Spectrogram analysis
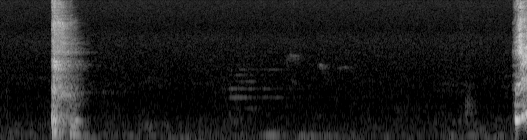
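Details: Harsh cough from a sick nonbinary person (he/they): one harsh, abrupt cough, then quiet, with another forceful burst starting at the end. The recording also has very harsh sneezes.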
